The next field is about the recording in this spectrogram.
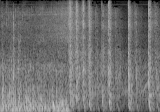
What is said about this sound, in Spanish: En realidad entraba en Damasco sin disparar y los disparos eran el sonido de la celebración.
